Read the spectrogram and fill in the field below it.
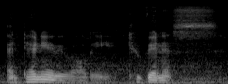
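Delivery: ordinary talk, nothing marked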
